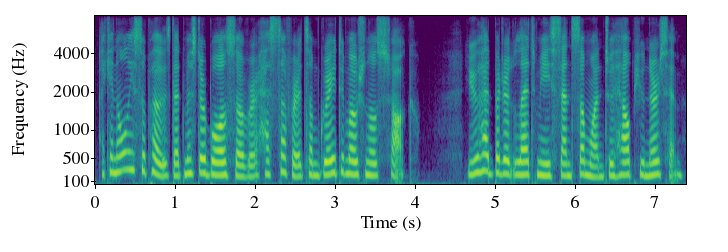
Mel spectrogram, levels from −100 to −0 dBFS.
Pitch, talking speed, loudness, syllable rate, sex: 225 Hz, 205 wpm, -19 LUFS, 6.0 syllables/s, female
